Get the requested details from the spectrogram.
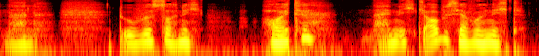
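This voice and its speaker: A woman's voice: extremely low pitch, fairly even intonation, moderate pace, darkish tone, slightly rough, dry recording, studio quality, voice pushed down, heavily acted. A woman voicing a shocked, defiant young man who protests agitatedly, in a storybook reading.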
